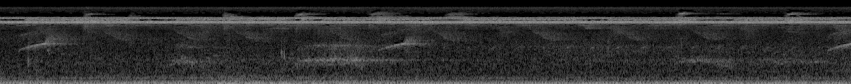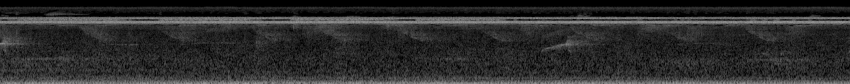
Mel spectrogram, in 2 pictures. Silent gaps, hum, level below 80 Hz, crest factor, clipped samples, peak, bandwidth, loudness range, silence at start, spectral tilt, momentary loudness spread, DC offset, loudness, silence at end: none; none; -38 dBFS; 14 dB; under 0.1%; -10 dBFS; 15.5 kHz; 1 LU; 0 s; -0.5 dB/octave; 1 LU; under 0.1%; -22 LUFS; 0 s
